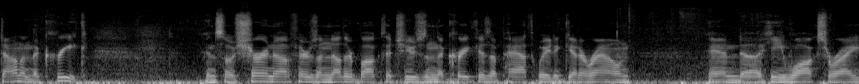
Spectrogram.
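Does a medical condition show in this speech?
No.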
